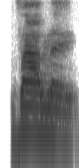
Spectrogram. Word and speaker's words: valet: ballet i've heard ballet valet once again french the t is not pronounced because sometimes english takes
